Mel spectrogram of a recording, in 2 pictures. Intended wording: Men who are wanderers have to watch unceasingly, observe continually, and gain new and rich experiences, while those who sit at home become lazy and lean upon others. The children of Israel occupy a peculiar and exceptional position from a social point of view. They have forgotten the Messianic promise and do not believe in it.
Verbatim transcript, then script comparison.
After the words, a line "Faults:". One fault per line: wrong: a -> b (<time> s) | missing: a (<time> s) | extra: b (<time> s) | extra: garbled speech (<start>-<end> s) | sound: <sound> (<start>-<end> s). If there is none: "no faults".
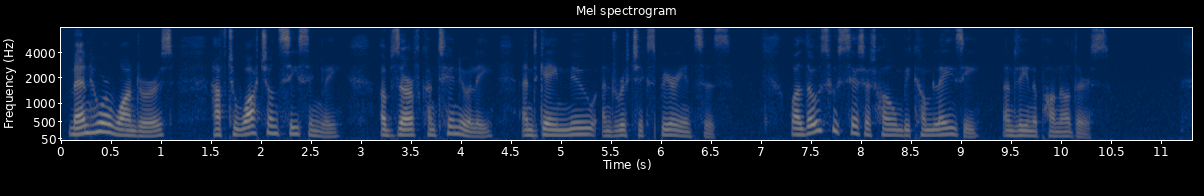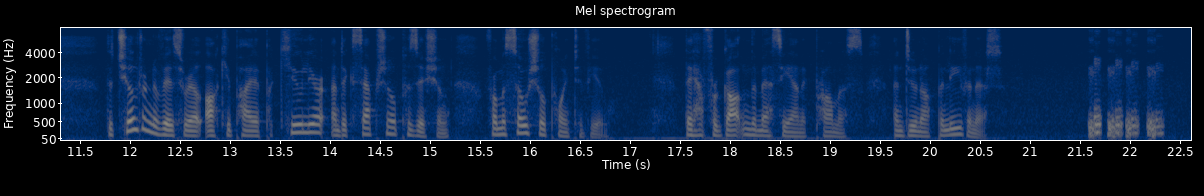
Men who are wanderers have to watch unceasingly, observe continually, and gain new and rich experiences, while those who sit at home become lazy and lean upon others. The children of Israel occupy a peculiar and exceptional position from a social point of view. They have forgotten the Messianic promise and do not believe in it.
Faults:
sound: laugh (21.6-22.3 s)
